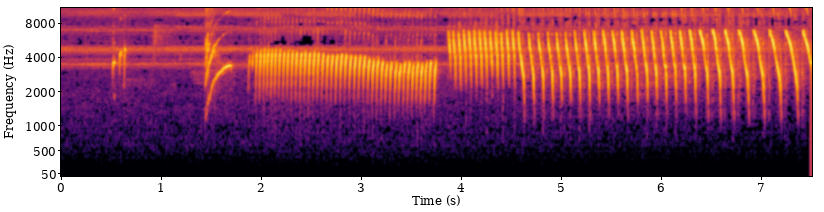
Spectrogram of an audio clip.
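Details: Canary song used to prompt young canaries to sing: brief chips and an upward sweep, then a steady buzzy rolling trill, then a quick high trill of falling notes.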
